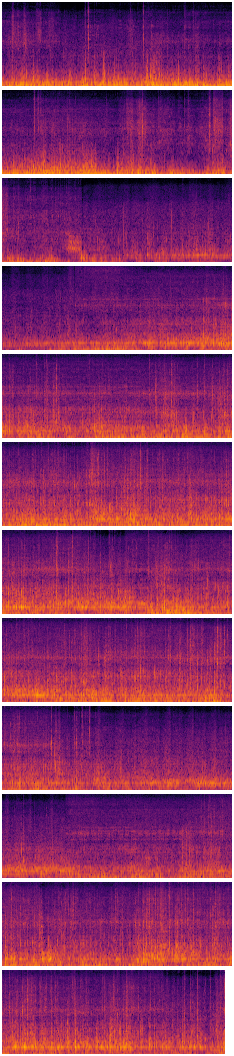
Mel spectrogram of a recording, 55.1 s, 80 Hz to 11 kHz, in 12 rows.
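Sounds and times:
bike tyres rolling over ground: 0.0s - 55.0s
wind noise on microphone: 0.0s - 55.0s
bike knocks and rattles: 12.0s - 40.3s, 41.0s - 55.0s.

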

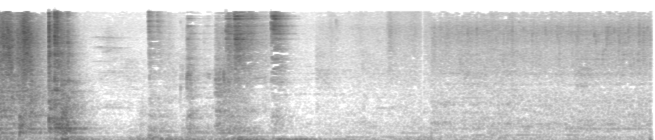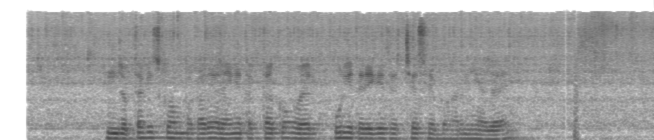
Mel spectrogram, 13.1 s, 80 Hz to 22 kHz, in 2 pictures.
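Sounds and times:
metal spoon scraping a pan: 0.0s - 2.9s.

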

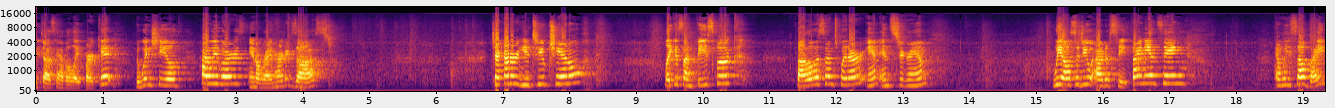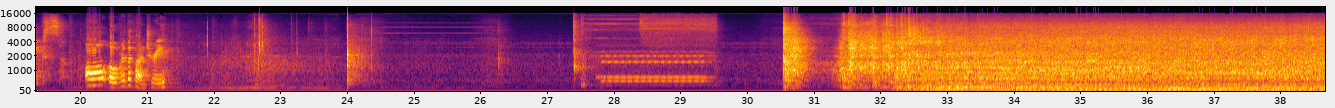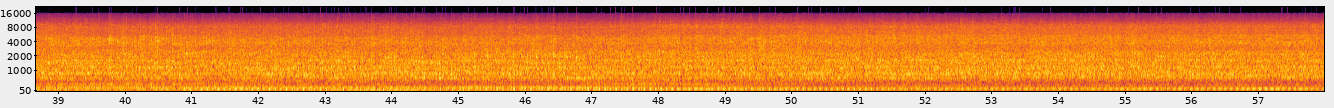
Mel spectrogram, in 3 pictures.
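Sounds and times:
motorcycle starter cranking: 30.6s - 33.3s
motorcycle engine idling: 34.0s - 58.0s.

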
